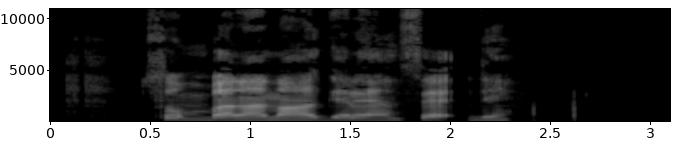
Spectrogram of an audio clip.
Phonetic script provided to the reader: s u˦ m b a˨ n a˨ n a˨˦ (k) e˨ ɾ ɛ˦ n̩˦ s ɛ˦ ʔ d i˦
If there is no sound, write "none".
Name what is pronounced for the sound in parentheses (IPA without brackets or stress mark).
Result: ɡ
